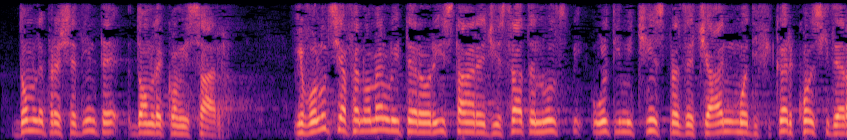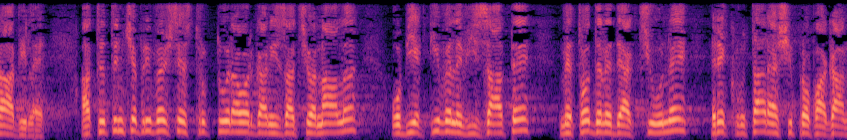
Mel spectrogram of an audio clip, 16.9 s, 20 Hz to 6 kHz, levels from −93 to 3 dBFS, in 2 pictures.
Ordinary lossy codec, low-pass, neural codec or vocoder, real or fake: none; 5.4 kHz; none; real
